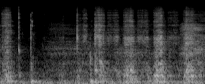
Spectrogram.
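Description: Jeweler's saw with a very fine 2/0 blade cutting thin 24-gauge copper sheet on a wooden bench pin, in quick, even up-and-down strokes.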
